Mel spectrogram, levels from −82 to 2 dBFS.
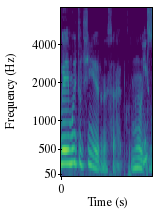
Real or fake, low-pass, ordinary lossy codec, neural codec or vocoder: fake; none; none; codec, 16 kHz, 8 kbps, FunCodec, trained on LibriTTS, 25 frames a second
